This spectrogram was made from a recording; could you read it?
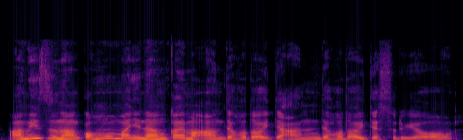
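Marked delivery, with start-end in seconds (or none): none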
